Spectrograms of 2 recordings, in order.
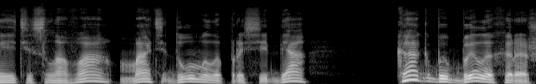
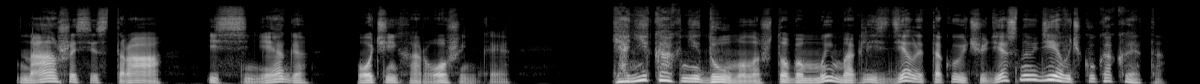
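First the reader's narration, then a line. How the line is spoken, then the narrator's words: Calm, thoughtful. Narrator (Russian): сказала фиалка спокойно и задумчиво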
